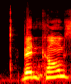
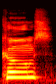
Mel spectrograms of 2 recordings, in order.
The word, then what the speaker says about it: Coombs: Ben Combs in the house? Coombs.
